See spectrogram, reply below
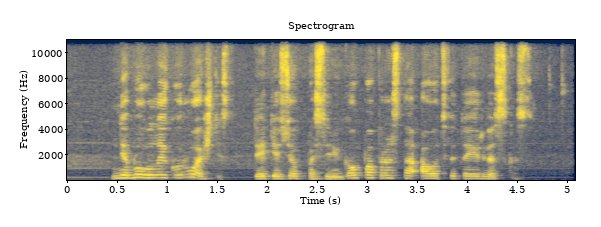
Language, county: Lithuanian, Telšiai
